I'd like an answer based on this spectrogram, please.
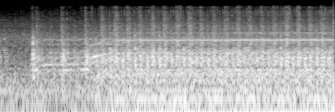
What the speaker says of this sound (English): So we're just going to sew those two seams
